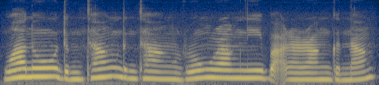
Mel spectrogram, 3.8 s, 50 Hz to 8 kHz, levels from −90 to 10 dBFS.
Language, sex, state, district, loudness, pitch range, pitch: Garo, female, Meghalaya, West Garo Hills, -15 LUFS, 195-245 Hz, 225 Hz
